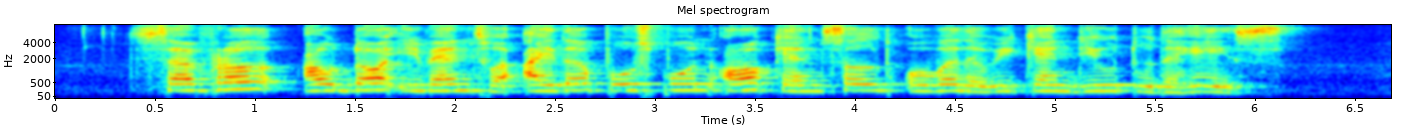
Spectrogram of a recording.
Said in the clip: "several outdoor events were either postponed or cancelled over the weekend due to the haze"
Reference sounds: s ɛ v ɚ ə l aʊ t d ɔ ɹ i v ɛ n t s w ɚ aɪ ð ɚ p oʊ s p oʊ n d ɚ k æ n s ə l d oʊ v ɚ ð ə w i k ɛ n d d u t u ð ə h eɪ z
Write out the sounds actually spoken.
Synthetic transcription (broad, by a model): s ɛ v ɚ ə l aʊ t d ɔ i v ɛ n t s w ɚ aɪ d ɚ p oʊ s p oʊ n ɔ k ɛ n s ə l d oʊ v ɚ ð ə w i k ɛ n d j u t u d ə h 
